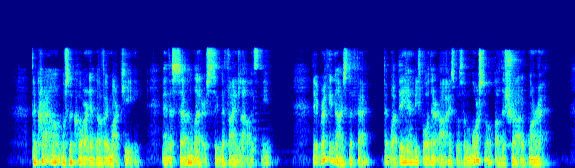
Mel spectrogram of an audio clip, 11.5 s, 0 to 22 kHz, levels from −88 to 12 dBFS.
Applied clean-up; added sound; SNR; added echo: neural mask model DeepFilterNet 3.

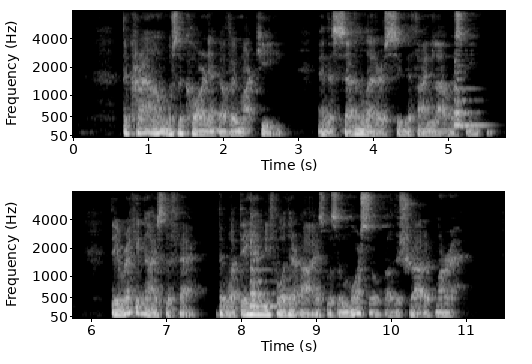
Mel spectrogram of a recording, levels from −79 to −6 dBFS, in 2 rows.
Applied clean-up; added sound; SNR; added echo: classical method WPE with log-MMSE.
